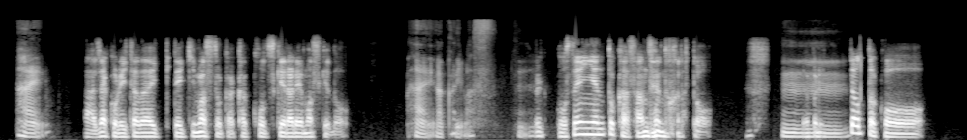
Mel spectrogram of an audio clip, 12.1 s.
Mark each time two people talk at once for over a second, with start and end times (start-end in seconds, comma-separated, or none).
none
